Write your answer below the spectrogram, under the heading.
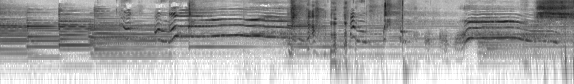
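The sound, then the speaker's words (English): A dog howls along with a young woman's karaoke singing at home, its long, wavering howls sliding upward in pitch, with broken, choppy sounds between the sustained tones. “every time she takes a breath to start singing, her dog Leo steals the show”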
